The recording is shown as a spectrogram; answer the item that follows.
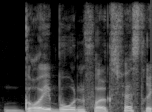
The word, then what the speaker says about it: Gäuboden-Volksfest: Hier steht Besuch auf dem Gäuboden-Volksfest, richtig ausgesprochen? – Ja, das ist auch gleich mein Favorite.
